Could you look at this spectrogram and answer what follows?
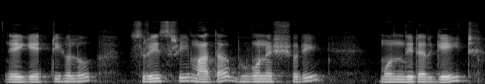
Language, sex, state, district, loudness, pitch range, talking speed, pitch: Bengali, male, Tripura, West Tripura, -21 LUFS, 120-140 Hz, 125 wpm, 130 Hz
